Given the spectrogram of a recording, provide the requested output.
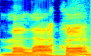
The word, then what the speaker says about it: Malakhov: And Alexei, I'm going to try to pronounce his last name, Malakhov. Is that right? Yep.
